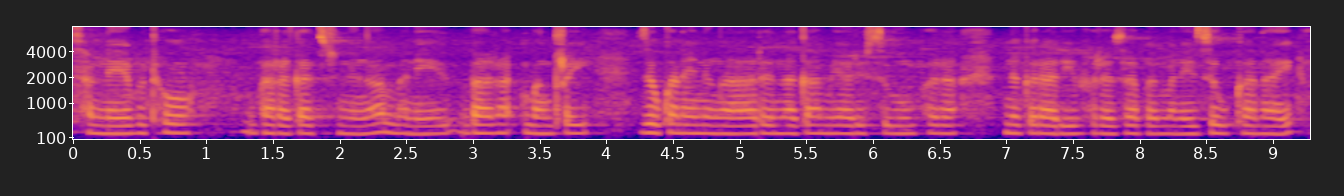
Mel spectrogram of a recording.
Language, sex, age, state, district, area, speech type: Bodo, female, 18-30, Assam, Udalguri, rural, spontaneous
